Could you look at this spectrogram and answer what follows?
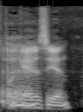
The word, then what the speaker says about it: Boghossian: Let's not get that name wrong. It's Boghossian.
